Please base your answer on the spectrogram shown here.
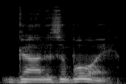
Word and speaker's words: Godesiabois: Um, after Glenn brought me on uh to Collective as a mod, he finally told me that you pronounce his last name. God is a boy.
